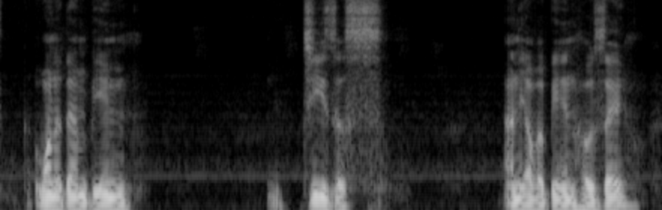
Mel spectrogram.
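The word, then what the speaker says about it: Jesús: Jose and Jesus but a Spanish pronunciation for Jesus so Jesus um and obviously there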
